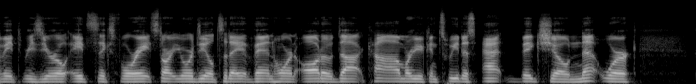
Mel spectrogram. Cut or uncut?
uncut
